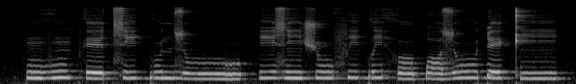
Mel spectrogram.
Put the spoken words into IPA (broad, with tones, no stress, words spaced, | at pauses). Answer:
pũ˨vũ˦pʰe˨ t͡si˦ɡ͡bu˦nzuː˨ | i˨zĩ˨ʃu˨ fi˦ɡʷi˦ ho˨ɓɔ˨ zuː˦ɗe˦ kʼĩ˦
